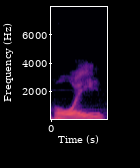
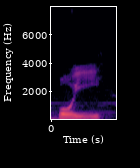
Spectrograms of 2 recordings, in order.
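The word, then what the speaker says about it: Boii: true Rio Umbria Bui I think a lot of people pronounce it boy but if I'm I'll if I remember my Latin correctly it was boy II the SE beans lots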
